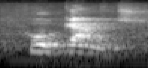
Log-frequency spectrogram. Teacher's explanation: el sonido fonético está en la penúltima sílaba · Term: palabras graves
